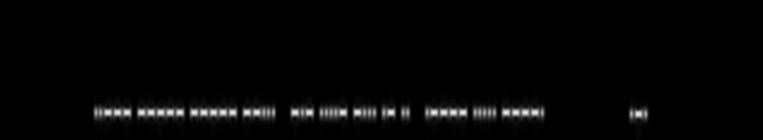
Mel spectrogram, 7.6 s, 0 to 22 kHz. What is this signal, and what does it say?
Morse code, heard as a keyed tone, about 50 wpm, 700 Hz. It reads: 2007 K4BAI 159 R
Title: Worked All Europe DX Contest - QTC Exchange - 50wpm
